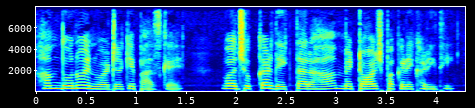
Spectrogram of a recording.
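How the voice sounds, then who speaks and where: A woman narrating an emotional first-person story, soft and confessional. Her voice is somewhat high yet mellow and warm. The recording is close and dry. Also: steady tone, brisk, no room sound.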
